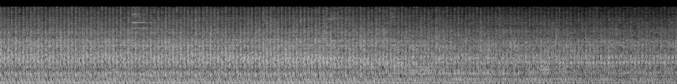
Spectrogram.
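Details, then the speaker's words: Isuzu Panther diesel idling steadily and healthily with an even, quick clatter, no stray knocks, first start after repair of a crankshaft that broke one month and 200 km after an engine overhaul; worn parts replaced with used ones. "nah ini sudah hidup teman-teman hidupnya seperti ini suaranya seperti ini ganti bekas semua"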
